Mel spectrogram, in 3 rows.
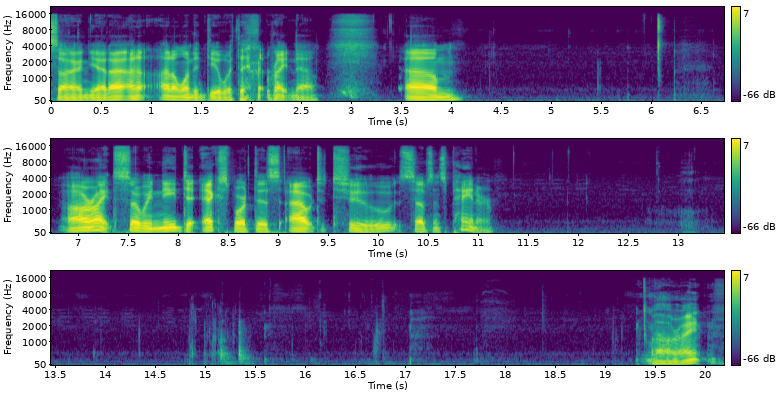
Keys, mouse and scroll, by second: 0.4 shift+middle click, 6.5 click.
